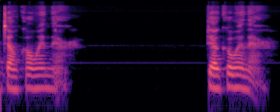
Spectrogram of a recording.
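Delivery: soft, neutral, calm warning; quiet inner voice gently warning. Retold or imitated. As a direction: say it softly and evenly, like a calm inner voice. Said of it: "It was calm, it was quiet, it was neutral".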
